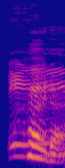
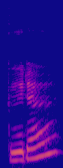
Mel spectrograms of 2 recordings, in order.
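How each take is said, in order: First: Gouda is said with a non-American pronunciation. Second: Gouda is said with an American pronunciation. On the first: "I used a non-American pronunciation for Gouda" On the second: "which you would say Gouda"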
